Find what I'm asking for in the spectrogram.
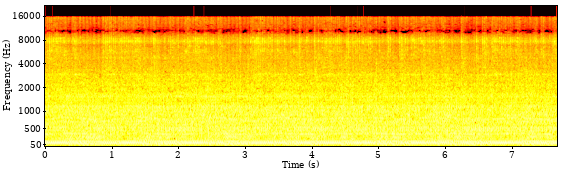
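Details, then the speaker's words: Free Yard Machines mower, 20 hp twin, first start after sitting; loud, uneven low thrum never settling, won't idle down; no knocks heard, owner pretty sure it just needs carburetor work. "that issue boys they are not even won't even idle down soul yeah so we need obviously some carb work"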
